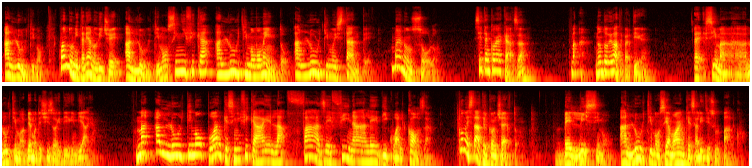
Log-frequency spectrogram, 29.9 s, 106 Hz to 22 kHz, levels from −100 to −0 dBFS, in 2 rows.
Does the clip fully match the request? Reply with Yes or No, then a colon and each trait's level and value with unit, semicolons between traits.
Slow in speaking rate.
Yes: slow, 105 wpm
